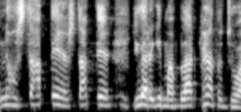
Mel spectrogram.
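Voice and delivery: put-on high, fast bossy child; demanding little son. Son passing Walmart, high and fast, ordering dad to stop. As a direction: insist like a kid who wants it now.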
